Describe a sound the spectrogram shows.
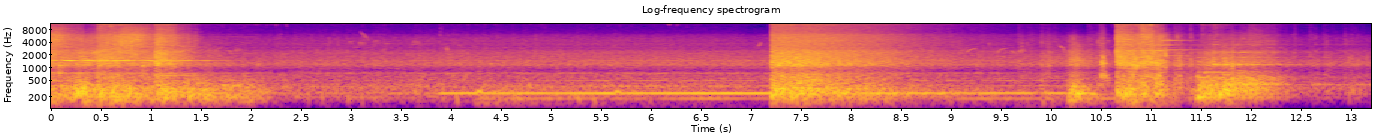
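Magic blasts and weapon strikes crash and whoosh in a fantasy battle.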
